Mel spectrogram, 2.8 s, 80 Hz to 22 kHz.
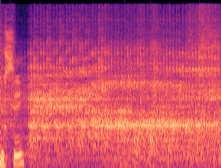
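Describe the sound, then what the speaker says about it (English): A 2019 IVM Forthing G5T Turbo engine idles with a steady, loud mechanical drone and faint ticking. A brief voice is heard at the very start. "The engine is idling well, no faults, no emission problem anymore."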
